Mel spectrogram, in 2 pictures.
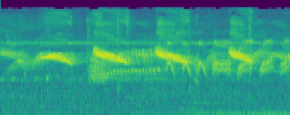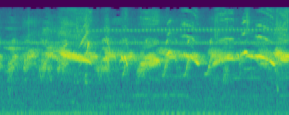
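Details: Captive male Chinese hwamei (songbird kept for singing and fighting) singing a rich, continuous run of loud, varied whistles and slurred phrases, high and fast, with no pauses over several seconds.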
